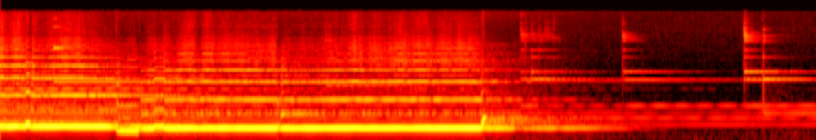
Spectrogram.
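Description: A flute holding one long low note over ringing chimes, the pitch stepping down slightly about a second in. The flute stops about five seconds in and the chimes fade almost to silence, until a light chime strike near the end.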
